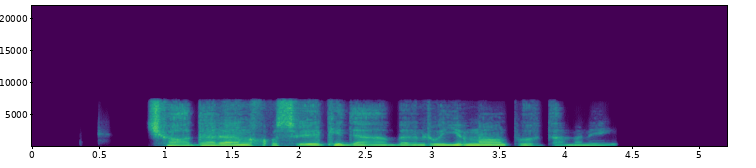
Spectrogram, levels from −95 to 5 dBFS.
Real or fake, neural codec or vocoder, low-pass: fake; codec, 16 kHz, 0.5 kbps, X-Codec, HuBERT features, trained on balanced general audio; 7.2 kHz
